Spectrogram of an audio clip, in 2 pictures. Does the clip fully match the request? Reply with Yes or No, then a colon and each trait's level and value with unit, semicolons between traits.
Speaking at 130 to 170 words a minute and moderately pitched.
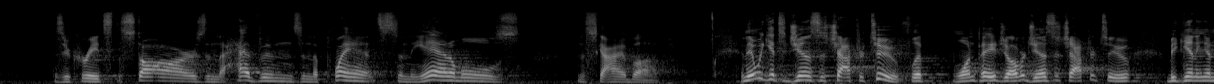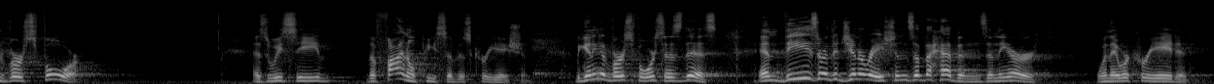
Yes: average, 165 wpm; medium, 165 Hz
